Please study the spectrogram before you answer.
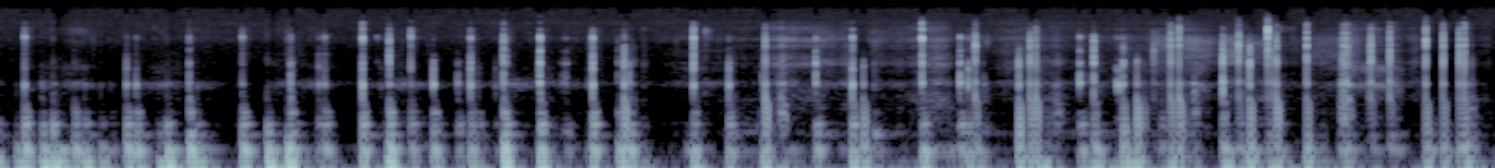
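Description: Long acrylic nails and fingertips tap and scratch along the stitched, padded faux-leather headband of black over-ear headphones with metal sliders, which rest over a binaural microphone. A steady, irregular stream of short, dull taps with a deep, boomy thump comes through, each with a faint bright click on top and almost no ring. Brief scratchy brushing fills the gaps between them.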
